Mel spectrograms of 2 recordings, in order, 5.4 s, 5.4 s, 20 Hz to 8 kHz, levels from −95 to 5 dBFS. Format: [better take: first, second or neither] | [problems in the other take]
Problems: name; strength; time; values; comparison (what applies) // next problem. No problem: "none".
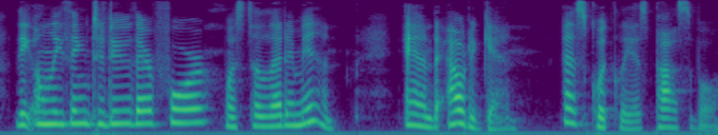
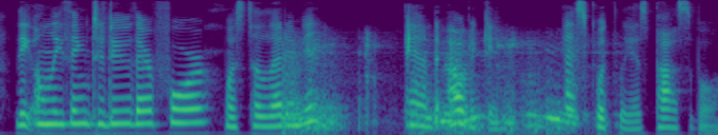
first | noise reduction (neural mask model RNNoise)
